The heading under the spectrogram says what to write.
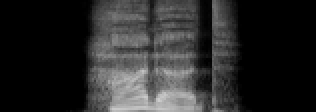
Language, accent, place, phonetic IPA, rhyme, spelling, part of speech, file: German, Germany, Berlin, [ˈhaːdɐt], -aːdɐt, hadert, verb, De-hadert.ogg
- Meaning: inflection of hadern: 1. second-person plural present 2. third-person singular present 3. plural imperative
